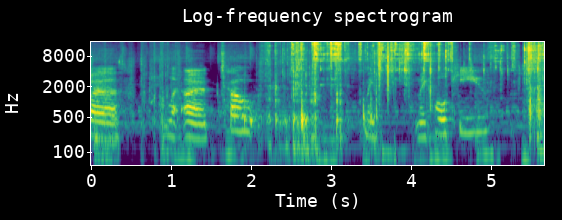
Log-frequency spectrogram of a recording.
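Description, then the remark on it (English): Keys jangle and clink in bursts inside a tote bag, moderately loud, mixed with rustling while a person talks over them. “I have a tote, my whole keys.”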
